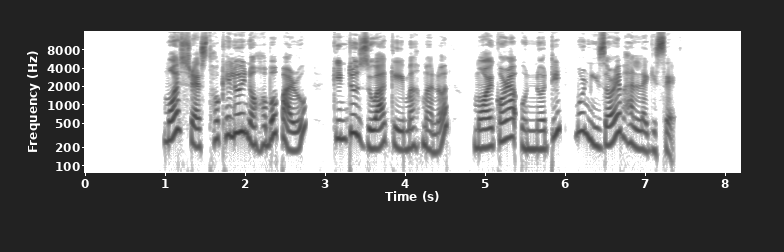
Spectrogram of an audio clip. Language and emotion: Assamese, happy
